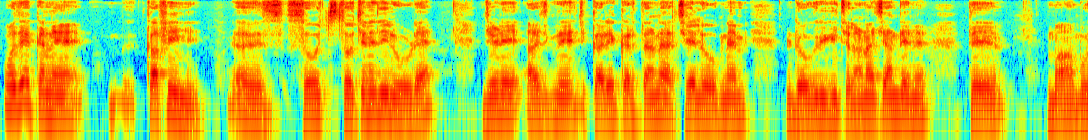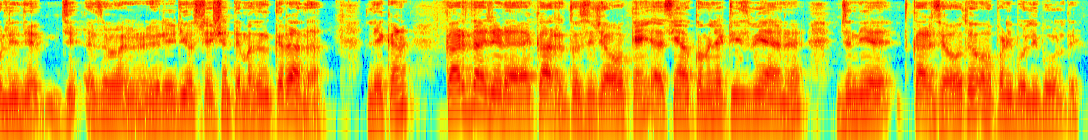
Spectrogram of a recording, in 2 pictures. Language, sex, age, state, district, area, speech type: Dogri, male, 60+, Jammu and Kashmir, Jammu, urban, spontaneous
